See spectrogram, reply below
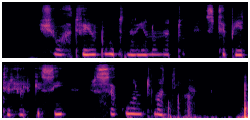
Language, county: Lithuanian, Marijampolė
